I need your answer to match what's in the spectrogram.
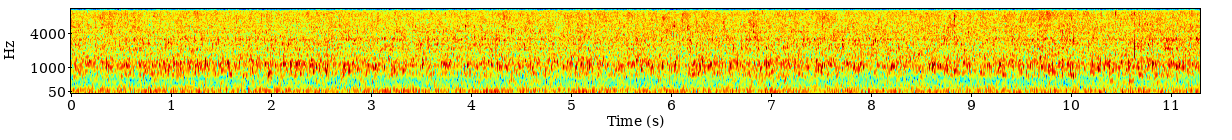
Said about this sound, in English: And as we sit next to this river with our feet in the water, we look around us and see birds flying around.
